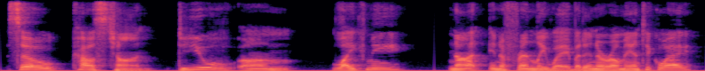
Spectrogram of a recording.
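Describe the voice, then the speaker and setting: Man as an earnest anime girl, slightly raised pitch. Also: very animated, slow. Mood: nervous. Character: earnest anime girl nervously confessing her love. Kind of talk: dramatic fan fiction reading.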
